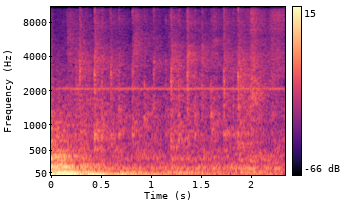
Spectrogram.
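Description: A dull thump on the table close to the tabletop microphone, the loudest sound, then scattered light clicks and taps through a pause in speech.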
